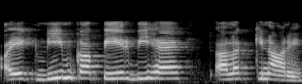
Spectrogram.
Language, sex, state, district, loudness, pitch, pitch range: Hindi, female, Bihar, Samastipur, -13 LUFS, 265 Hz, 245-280 Hz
